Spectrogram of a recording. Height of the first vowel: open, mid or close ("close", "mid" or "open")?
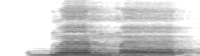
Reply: mid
